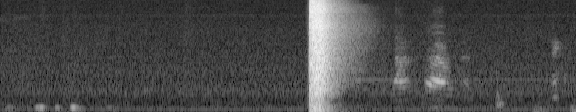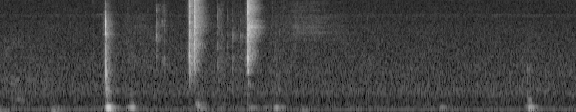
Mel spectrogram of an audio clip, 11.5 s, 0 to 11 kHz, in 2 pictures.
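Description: An AEA Challenger Pro .30 caliber air rifle fires a slug into a 2x4 board, heard as one loud sharp crack in otherwise quiet surroundings, followed later by a few faint clicks and light handling noises.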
